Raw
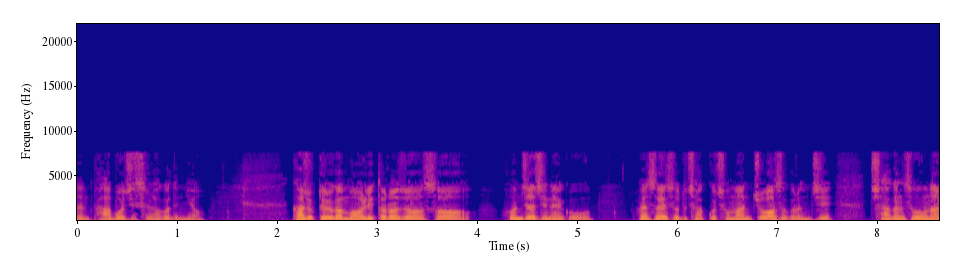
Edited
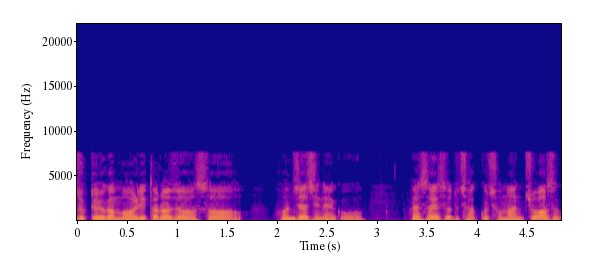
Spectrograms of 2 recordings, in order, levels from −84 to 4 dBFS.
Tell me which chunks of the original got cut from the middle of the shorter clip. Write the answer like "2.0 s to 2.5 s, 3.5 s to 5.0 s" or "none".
none

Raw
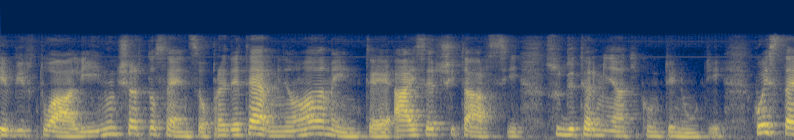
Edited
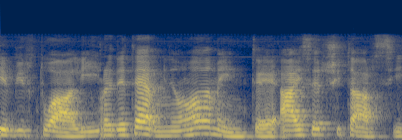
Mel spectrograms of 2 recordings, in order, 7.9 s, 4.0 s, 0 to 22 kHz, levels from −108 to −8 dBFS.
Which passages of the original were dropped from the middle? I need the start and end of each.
1.0 s to 2.1 s

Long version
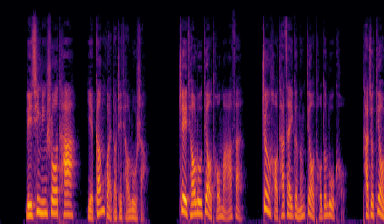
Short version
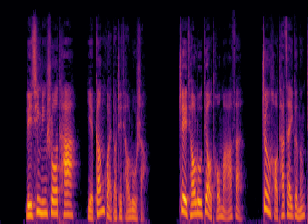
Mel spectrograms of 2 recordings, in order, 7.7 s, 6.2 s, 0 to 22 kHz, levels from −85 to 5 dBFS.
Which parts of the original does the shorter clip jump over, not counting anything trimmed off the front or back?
none

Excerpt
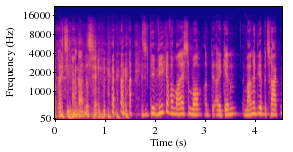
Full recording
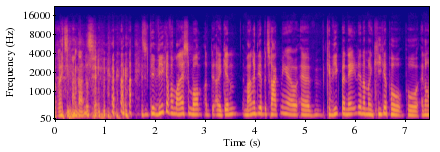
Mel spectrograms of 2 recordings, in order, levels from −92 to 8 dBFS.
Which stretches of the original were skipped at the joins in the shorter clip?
none

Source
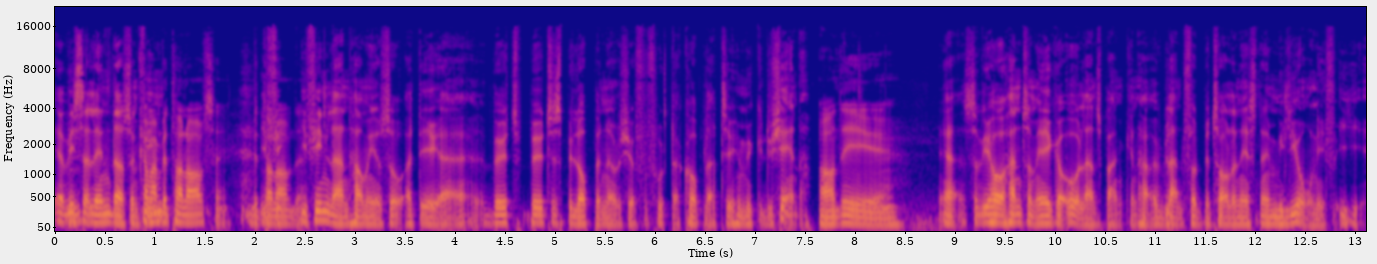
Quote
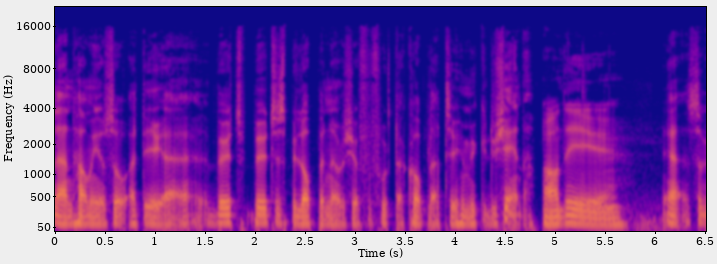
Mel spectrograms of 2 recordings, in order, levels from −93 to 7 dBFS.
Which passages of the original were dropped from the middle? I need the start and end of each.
none

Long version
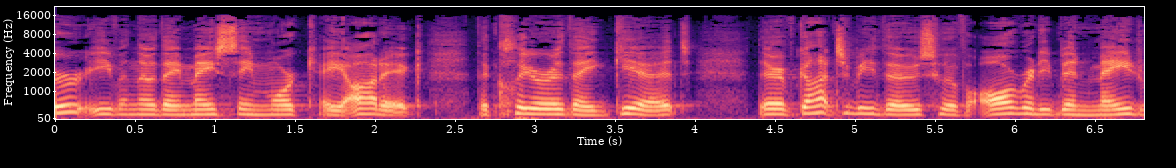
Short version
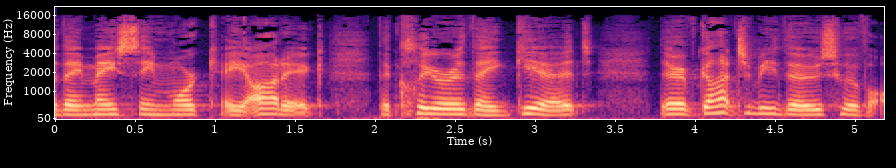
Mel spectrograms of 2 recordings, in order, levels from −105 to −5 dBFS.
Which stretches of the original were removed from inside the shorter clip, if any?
none

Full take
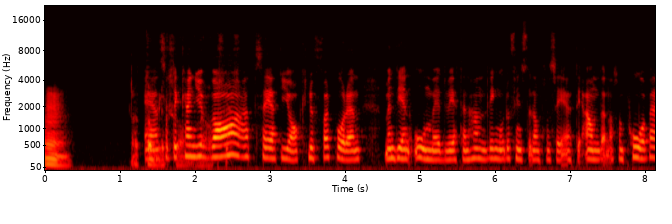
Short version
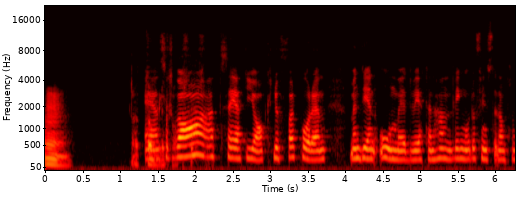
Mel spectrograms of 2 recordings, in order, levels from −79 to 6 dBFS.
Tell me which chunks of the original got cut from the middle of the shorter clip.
1.7 s to 2.2 s

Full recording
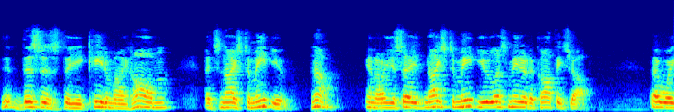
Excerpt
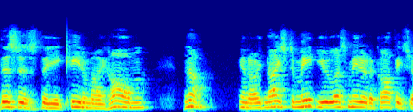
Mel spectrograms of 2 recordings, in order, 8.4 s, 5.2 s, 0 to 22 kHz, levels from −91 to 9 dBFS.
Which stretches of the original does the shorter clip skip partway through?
2.5 s to 3.8 s, 4.8 s to 5.2 s

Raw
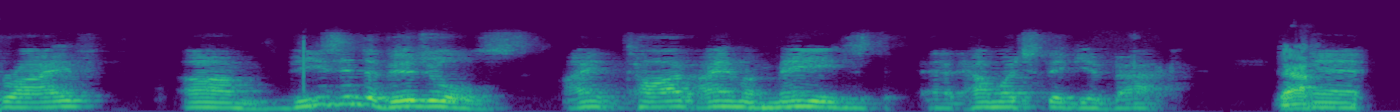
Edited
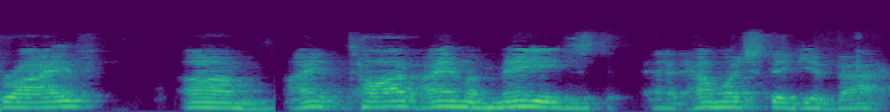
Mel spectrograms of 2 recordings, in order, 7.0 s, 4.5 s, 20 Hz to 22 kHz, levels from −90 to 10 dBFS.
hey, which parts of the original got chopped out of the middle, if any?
1.4 s to 2.8 s

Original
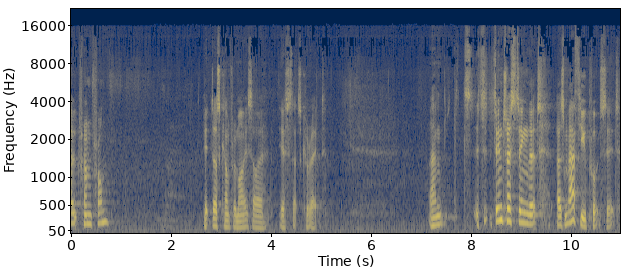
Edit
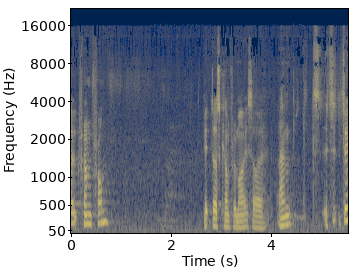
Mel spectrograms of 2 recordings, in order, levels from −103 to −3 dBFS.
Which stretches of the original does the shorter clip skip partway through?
4.0 s to 7.1 s

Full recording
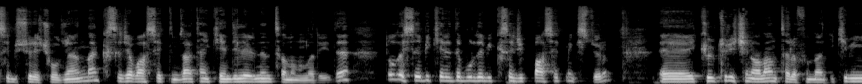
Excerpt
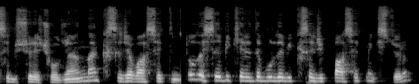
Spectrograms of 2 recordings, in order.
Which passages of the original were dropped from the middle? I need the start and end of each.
1.8 s to 3.8 s

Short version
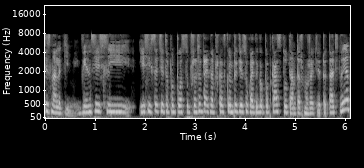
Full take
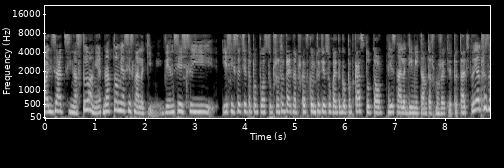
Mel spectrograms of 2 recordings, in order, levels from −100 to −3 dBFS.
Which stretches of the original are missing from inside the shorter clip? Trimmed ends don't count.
6.5 s to 7.5 s

